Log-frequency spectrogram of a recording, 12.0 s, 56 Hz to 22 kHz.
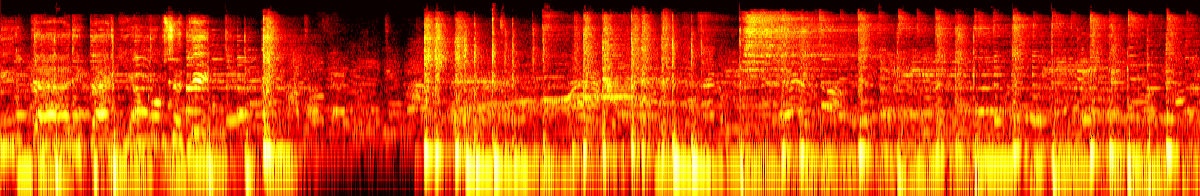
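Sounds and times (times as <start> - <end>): drum kit beat: 0.0 - 3.0, 4.2 - 12.0
low bass notes: 0.0 - 3.0, 6.7 - 12.0.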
